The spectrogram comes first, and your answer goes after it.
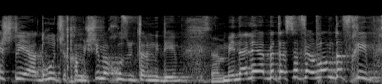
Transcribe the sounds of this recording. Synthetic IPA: eʃliaːd̪ʁut̪ʃeχamiʃimaχuzmit̪almid̪imː | enaleabet̪hasefeʁlomed̪afχim

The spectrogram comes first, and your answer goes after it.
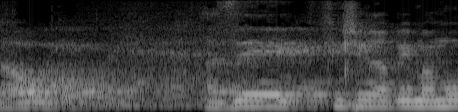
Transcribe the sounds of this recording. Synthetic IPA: aoj | azekfiʃ̬eʁabimamu

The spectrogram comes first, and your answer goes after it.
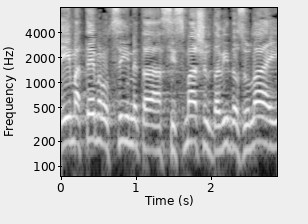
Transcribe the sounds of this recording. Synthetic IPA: imat̪e̞mɾo̞t͡simet̪asismaʃeld̪avid̪azulaj

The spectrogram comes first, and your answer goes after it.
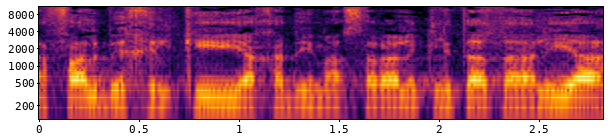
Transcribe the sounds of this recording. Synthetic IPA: afalbeχelkijaχad̪imasaɾaleklit̪at̪aːlija

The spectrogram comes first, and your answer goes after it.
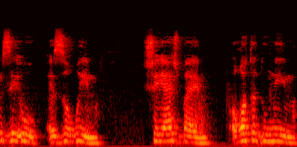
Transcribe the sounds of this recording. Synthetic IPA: mziuezo̞ʁim | ʃejeʃbahe̞m | ʔo̞ʁo̞tadumim

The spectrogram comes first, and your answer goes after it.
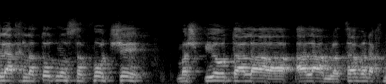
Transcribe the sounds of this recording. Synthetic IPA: leaχlato̞t̪no̞safo̞tʃe̞ | maʃpio̞talaalaːmlat͡saveanaχn

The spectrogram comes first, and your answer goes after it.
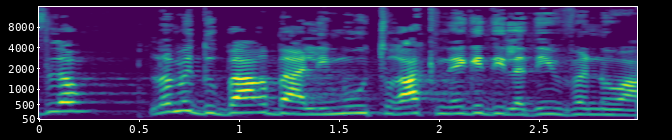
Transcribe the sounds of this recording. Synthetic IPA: zlo̞ | lo̞me̞dubaʁbealimutʁakne̞ɡed̪jeladimvanoa

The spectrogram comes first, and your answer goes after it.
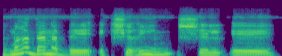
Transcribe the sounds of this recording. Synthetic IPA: ɡmaʁad̪anabeʔekʃeʁimʃele

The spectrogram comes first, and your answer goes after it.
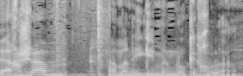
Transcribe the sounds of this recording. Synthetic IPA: eaχʃav | ha̰manhiɡimelmlokeχo̰lʔa̰

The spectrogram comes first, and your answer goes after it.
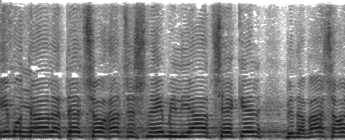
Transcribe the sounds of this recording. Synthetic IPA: imut̪aʁlat̪et̪ʃoχalʃelʃnejmiljaʁd̪ʃeke̞l | bed̪avaʁʃeʁo

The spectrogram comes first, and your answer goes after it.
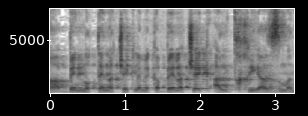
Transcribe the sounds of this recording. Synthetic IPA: abenːo̞t̪enhat͡ʃeklemekabelhat͡ʃekalt̪χijazma

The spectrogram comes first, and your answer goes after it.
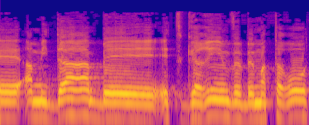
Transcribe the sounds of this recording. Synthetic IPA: ʔamidabeːt̪ɡaʁimvebemat̪aʁo̞

